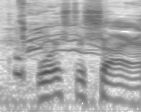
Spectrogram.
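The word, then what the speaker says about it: Worcestershire: to take some wor you know how to say this properly wor worest Worster Shire Worster Shire that's it we're going to do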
